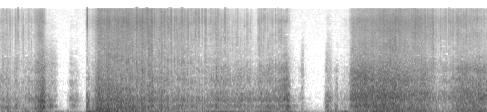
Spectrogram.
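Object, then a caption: Foam microphone windscreen. Long fingernails of both hands scratch a black foam microphone windscreen, making a loud, rough, low-heavy scraping and rustling. The scratching runs almost continuously, breaking off into brief near-silences twice before surging back in.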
